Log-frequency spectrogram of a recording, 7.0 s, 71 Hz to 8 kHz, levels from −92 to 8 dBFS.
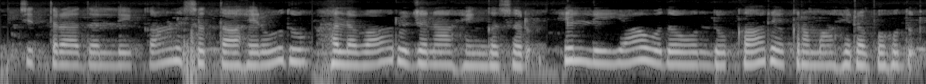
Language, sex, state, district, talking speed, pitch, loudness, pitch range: Kannada, female, Karnataka, Dakshina Kannada, 110 wpm, 215 Hz, -27 LUFS, 210-235 Hz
